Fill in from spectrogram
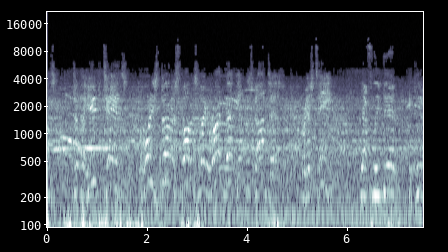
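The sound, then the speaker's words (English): Heavy slaps and thuds of wrestlers' bodies hitting a wrestling ring, including bodies coming off the top rope, land repeatedly at an uneven pace, booming low over a steady murmur of crowd noise and indistinct voices. “All you hear is meat slapping and more meat coming from the top rope.”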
